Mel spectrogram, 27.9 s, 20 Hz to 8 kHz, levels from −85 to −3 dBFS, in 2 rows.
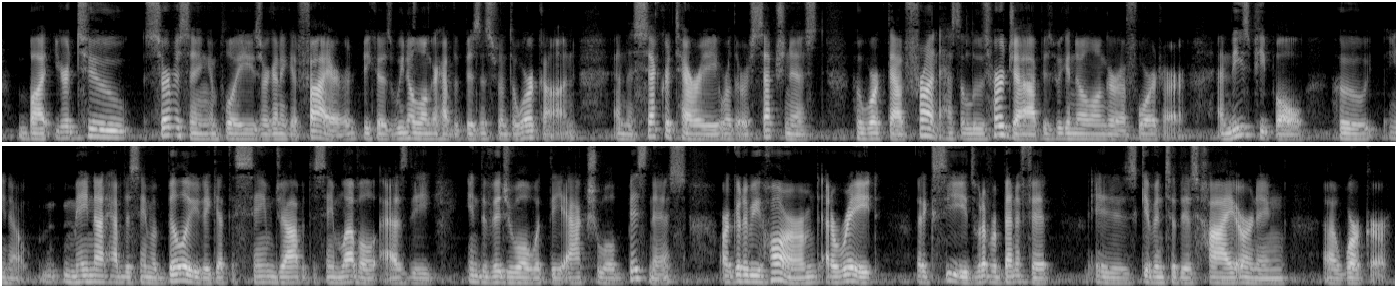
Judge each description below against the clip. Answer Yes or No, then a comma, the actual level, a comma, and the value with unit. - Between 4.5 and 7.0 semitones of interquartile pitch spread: No, average, 4.0 semitones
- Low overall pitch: Yes, low, 110 Hz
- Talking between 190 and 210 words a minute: Yes, average, 200 wpm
